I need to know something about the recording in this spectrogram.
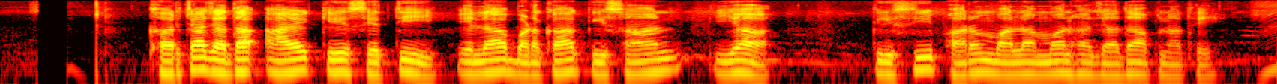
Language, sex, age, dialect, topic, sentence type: Chhattisgarhi, male, 18-24, Eastern, agriculture, statement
